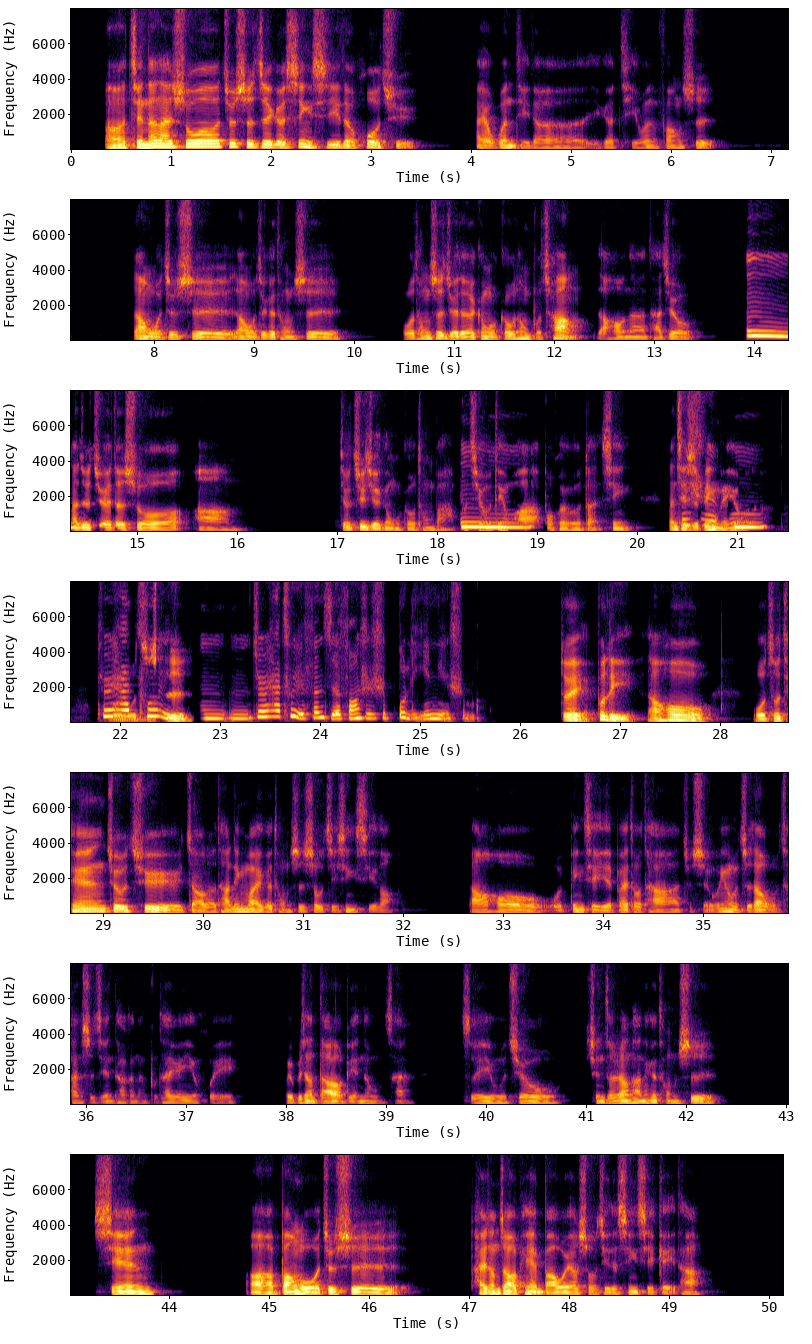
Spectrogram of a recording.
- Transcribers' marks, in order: other background noise
- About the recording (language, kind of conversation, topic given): Chinese, podcast, 团队里出现分歧时你会怎么处理？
